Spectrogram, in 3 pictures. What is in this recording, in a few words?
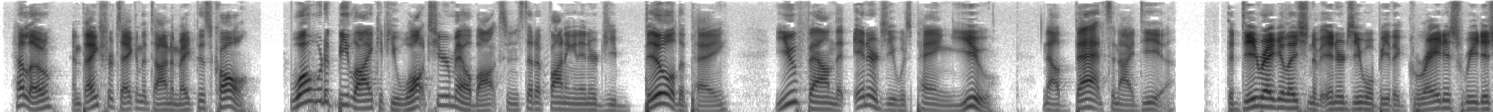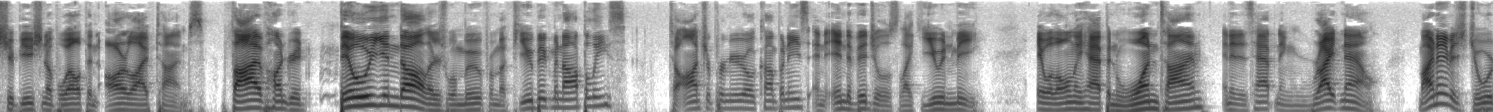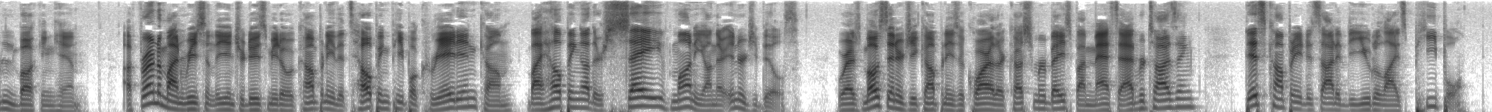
Recorded Message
